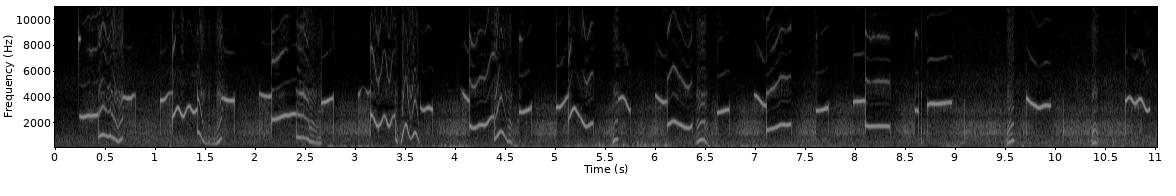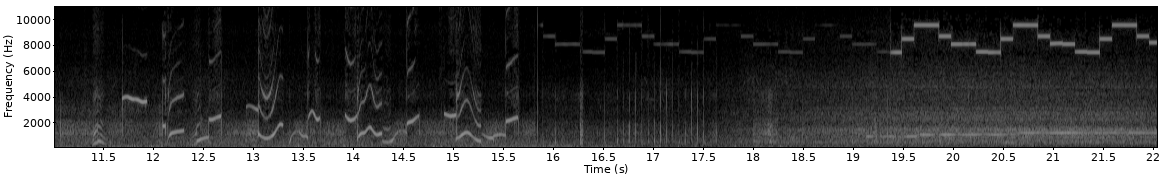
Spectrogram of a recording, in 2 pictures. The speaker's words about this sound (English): Domestic Weather Experiment 1, High Winds and Hairdryer.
